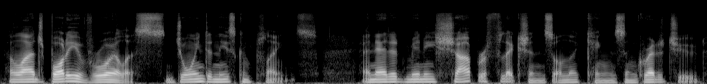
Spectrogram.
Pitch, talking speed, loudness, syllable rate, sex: 110 Hz, 155 wpm, -20 LUFS, 4.9 syllables/s, male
